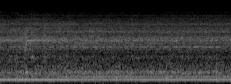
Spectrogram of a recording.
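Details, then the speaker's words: DeLaval milking parlour vacuum machine motor after a loose connection was fixed with a new junction box and block connector: steady, unwavering hum with constant whir and no cutting out; normal running, no new regulator needed. "that's working and that's working ra the air right so we're all fixed there now and we're rewired"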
